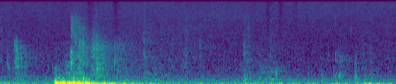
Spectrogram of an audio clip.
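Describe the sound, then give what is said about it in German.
A door is closed quietly as two people leave a room: one soft, muffled thud near the start, then only faint low background noise. “als die beiden das Zimmer verließen und die Tür leise hinter sich zumachten.”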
